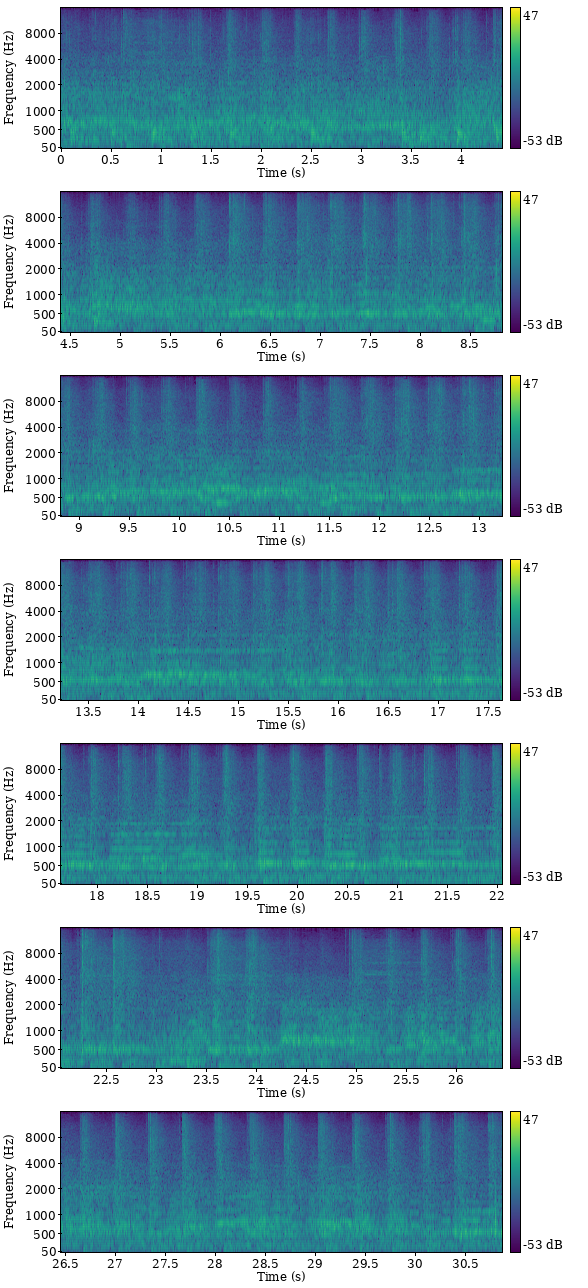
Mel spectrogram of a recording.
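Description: Cheering section in the stands at a high school baseball game: a drum beaten in a steady fast rhythm under a crowd chanting in unison, without a break.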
